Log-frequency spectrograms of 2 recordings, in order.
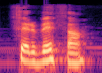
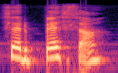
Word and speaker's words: cerveza: One other good drink to know is cerveza. Cerveza. Don't worry if this pronunciation is scaring you. Remember the C's in Spanish make a th sound, but the Z's do as well.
